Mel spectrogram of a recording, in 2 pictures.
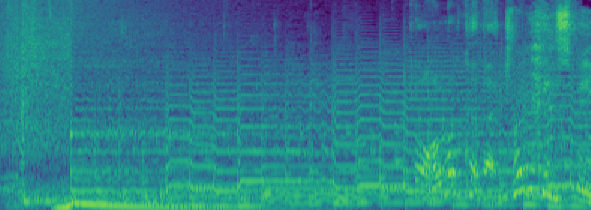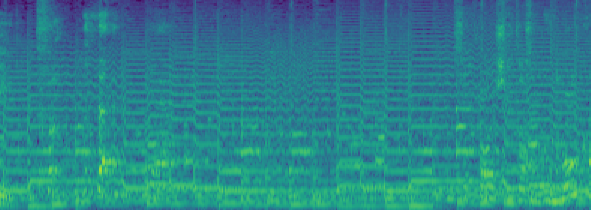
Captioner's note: music starts playing in the background again; laughing and starts to cough a little; laughing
